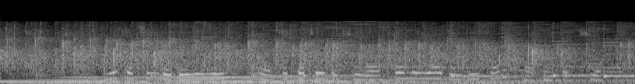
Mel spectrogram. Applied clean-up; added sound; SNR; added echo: none; Applause + Plucked string instrument; -5 dB; none.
